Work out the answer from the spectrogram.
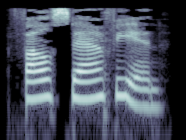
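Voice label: "falstaffian", English, British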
